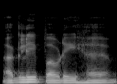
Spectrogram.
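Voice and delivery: ordinary delivery

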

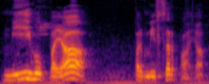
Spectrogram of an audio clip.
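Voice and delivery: ਮੀਹ ਪਿਆ very slow with a pause after it; slow demonstration. Shown as a demonstration. Teacher slowly models ਮੀਹ ਪਿਆ. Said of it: "ਹਾਂਜੀ, ਮੀਹ".

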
